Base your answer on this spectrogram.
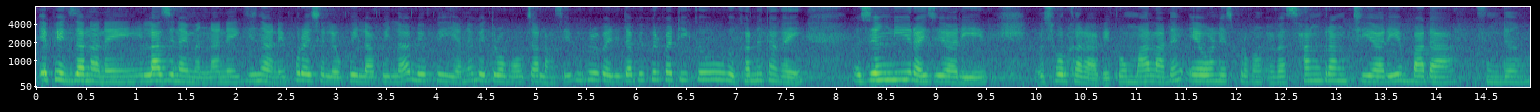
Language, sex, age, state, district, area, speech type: Bodo, female, 45-60, Assam, Kokrajhar, urban, spontaneous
